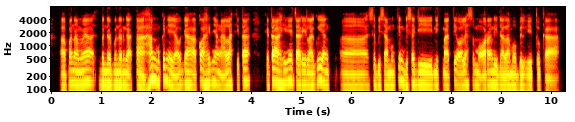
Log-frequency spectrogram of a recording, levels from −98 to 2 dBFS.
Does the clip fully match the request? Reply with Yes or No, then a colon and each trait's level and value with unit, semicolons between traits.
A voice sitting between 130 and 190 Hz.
No: low, 120 Hz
